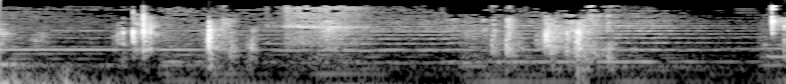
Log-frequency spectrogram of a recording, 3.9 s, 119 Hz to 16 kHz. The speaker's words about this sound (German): du darfst jetzt würfeln. Und zwar einen Würfel 20, soweit ich weiß.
